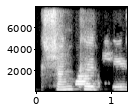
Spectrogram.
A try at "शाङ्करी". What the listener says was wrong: Shankari, not Shankari, Shankari, just long.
